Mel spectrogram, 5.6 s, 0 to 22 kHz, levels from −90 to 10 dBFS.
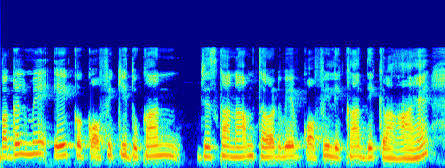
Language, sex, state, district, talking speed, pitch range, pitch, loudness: Hindi, female, Karnataka, Bangalore, 160 wpm, 180-235 Hz, 200 Hz, -16 LUFS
